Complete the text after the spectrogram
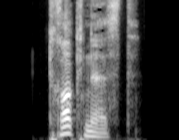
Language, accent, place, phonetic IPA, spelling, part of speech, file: German, Germany, Berlin, [ˈtʁɔknəst], trocknest, verb, De-trocknest.ogg
- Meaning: inflection of trocknen: 1. second-person singular present 2. second-person singular subjunctive I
